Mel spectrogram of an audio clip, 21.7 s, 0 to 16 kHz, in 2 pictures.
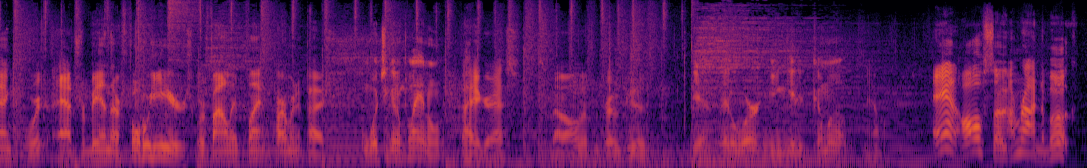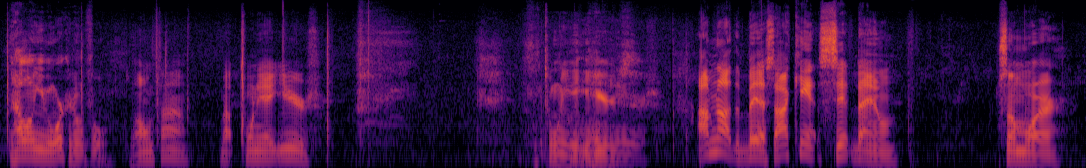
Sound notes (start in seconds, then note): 14.4 chuckles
